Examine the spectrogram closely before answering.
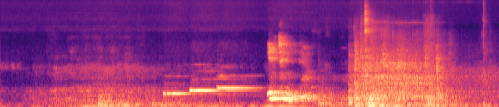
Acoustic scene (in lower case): elevator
